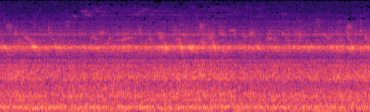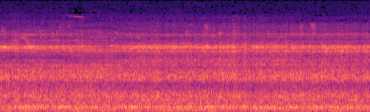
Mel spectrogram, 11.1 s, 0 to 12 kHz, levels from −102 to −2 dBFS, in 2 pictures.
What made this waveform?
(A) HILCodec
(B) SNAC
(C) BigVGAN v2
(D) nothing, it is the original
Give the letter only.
D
